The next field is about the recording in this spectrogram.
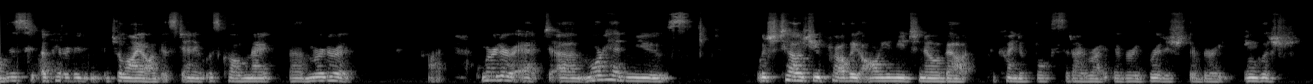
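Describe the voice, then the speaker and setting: A woman author giving a casual, halting talk about her books, with frequent uhs and restarts. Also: low-pitched, a little mellow, poor audio. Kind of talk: casual presentation at an online library event.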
